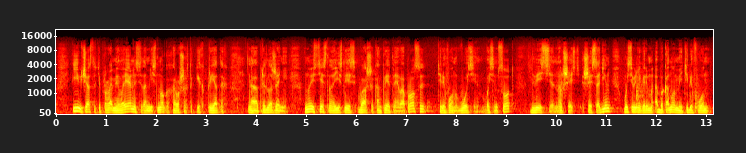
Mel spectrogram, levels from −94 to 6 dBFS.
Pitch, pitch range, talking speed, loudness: 100 Hz, 95-115 Hz, 145 wpm, -19 LUFS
